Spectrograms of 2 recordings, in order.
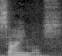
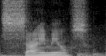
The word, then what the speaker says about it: Samos: It's pronounced Samos. That makes more sense. Samos. It's just because the way you spelled it with the pronunciation was sort of as if you pronounce it Samios, but Samos makes sense.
